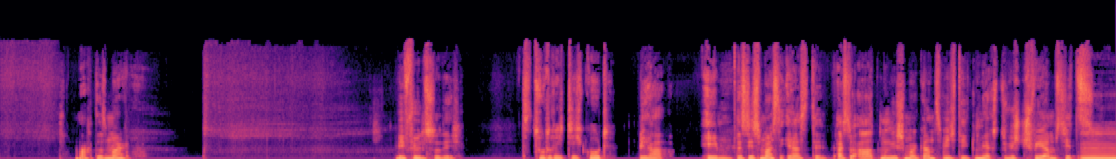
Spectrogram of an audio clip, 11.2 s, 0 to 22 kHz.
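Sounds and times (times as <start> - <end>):
speech: 0.8 - 1.5, 4.0 - 11.1
long forceful breath blown out through pursed lips: 2.0 - 3.8.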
